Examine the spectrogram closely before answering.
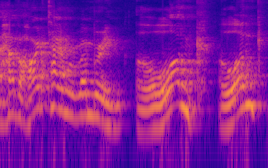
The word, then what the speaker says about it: Lunk: I always think it's flunk or I always think it's lung like lungs like human lungs and I'm like I don't know why I have a hard time remembering lunk lunk it's like link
